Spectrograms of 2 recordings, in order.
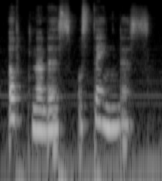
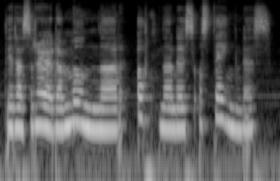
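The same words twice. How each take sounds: First: Slowed right down and softer; slow, fading repetition. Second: Said in the usual way. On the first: A narrator's reading. Narrator drawing out the nutcrackers' jaws, slow and soft. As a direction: let öppnades och stängdes creep out slowly, dropping away.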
